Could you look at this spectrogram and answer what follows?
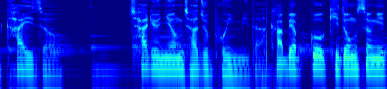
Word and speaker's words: CAESAR: 프랑스가 내세운 건 Caser 발음하면 카이저.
